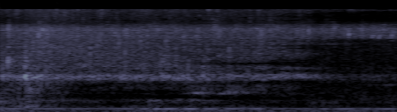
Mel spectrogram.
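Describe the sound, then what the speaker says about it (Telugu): Chopped onion and green chili pieces fry in hot oil for a Telugu-style curry, a steady, close sizzle with a hiss throughout and no voice. "ఆయిల్ అయితే వేడెక్కింది ఉల్లిపాయ ముక్కలు పచ్చిమిరపకాయ ముక్కలు అయితే వేసేసాను"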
